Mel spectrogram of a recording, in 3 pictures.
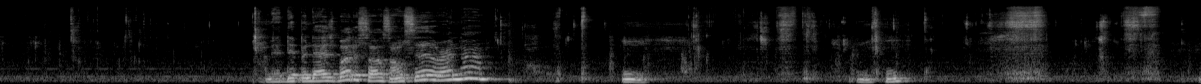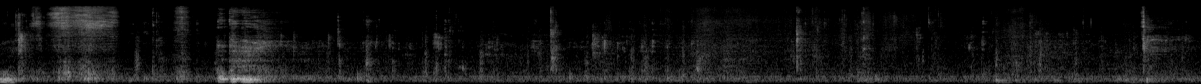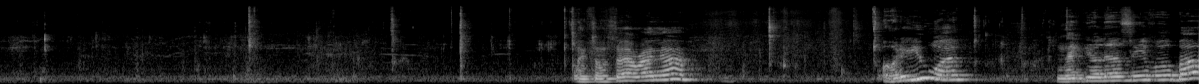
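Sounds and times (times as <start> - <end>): person chewing and lip-smacking: 0.2 - 2.6, 5.0 - 14.2, 14.8 - 19.1, 19.9 - 29.8, 31.6 - 32.9, 33.7 - 34.8.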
